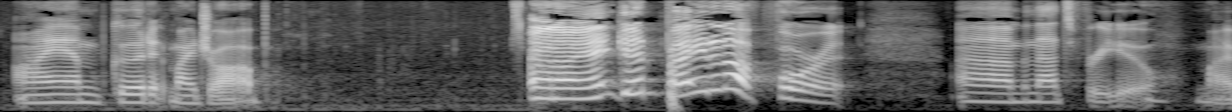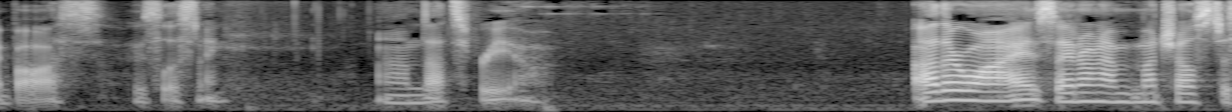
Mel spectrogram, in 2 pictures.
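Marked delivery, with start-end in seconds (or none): 2.6-4.3 higher and louder, sassy complaint; sassy jab. Real, not acted. Jab at boss. 4.8-8.8 softer, pointed aside to the boss. Real, not acted.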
